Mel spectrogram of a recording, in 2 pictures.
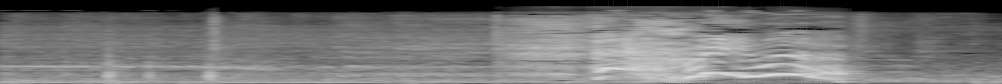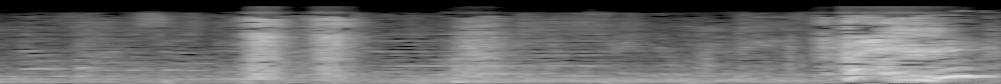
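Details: Two sharp, loud sneeze bursts a few seconds apart, with music and room noise in the background; sneezing.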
